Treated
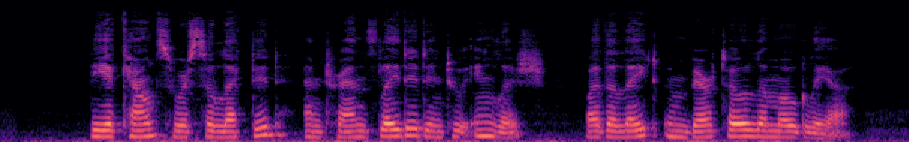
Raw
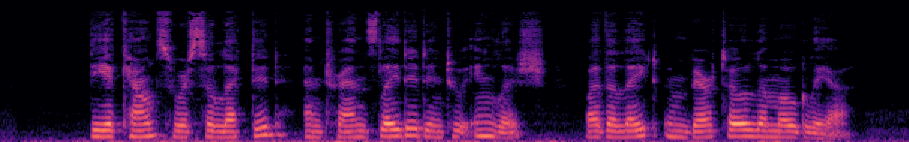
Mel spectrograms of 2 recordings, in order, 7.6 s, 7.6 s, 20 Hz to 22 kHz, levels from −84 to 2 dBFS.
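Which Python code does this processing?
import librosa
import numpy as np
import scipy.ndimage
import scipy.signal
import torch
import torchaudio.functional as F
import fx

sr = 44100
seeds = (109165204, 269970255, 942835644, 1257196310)

y = fx.low_shelf(x, sr, hz=92.0, db=8.5, at=(5.57, 6.22))
y = fx.env_lowpass(y, sr, base_hz=1400.0, full_db=-22.0)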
